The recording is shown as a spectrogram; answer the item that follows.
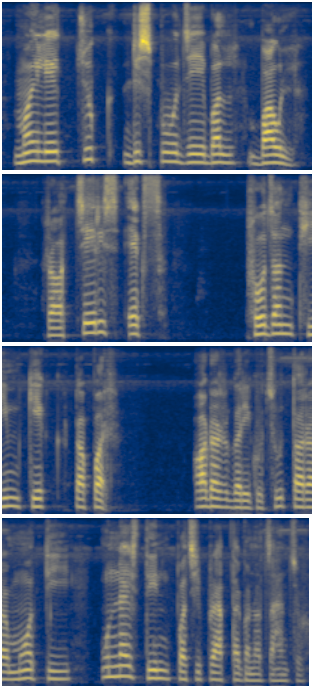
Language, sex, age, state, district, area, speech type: Nepali, male, 30-45, West Bengal, Kalimpong, rural, read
